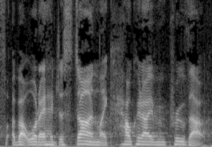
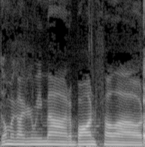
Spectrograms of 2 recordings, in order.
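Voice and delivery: ordinary delivery

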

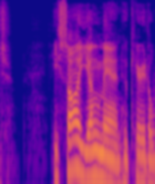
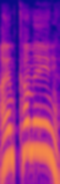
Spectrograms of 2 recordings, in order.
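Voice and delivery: very high, loud, ringing shout; 12 semitones higher, 5 dB louder than usual. The boy is returning at night, forgetting his resolutions again, shouting. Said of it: "he shouted".

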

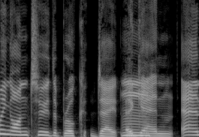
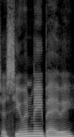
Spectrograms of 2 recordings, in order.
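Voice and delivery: put-on quiet whisper, lower and quieter; 6 semitones lower, 6 dB quieter than usual. Retelling what Holly whispered after the rose ceremony: imitating Holly whispering. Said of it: "whispers quietly".

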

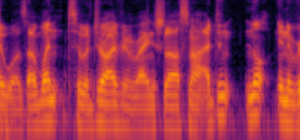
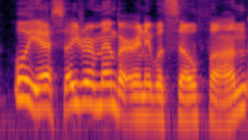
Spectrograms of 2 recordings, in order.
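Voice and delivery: put-on high Irish accent drifting into an American accent; 8 semitones higher, 4 dB louder than usual. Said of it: "he started each sentence Irish and ended it American".

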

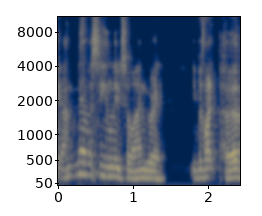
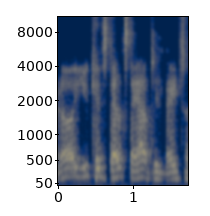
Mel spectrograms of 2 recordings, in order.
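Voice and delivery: creaky, put-on fake old man voice; 4 dB quieter than usual. Retelling Carl making dad jokes to the kids, putting on an old man voice. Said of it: "putting on the old man voice".

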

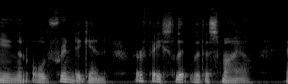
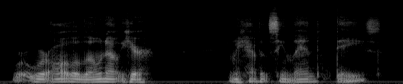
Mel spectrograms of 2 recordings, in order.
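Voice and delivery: whisper, much higher pitch; 5 semitones higher than usual. Yadith tells the seal they are alone out at sea; whispering. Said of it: "she continued in a whisper".

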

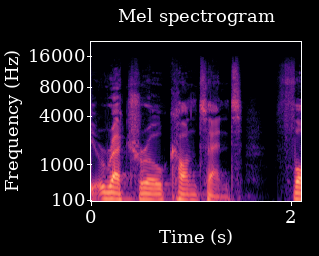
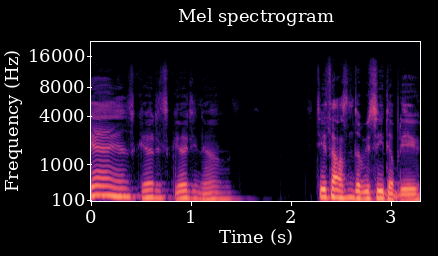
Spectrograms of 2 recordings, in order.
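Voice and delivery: put-on blasé voice, higher pitch; 4 semitones higher than usual. Mocking a wrestling writer's take on Dynamite: blasé Dave Meltzer impression. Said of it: "he's a bit blasé about Dynamite these days".

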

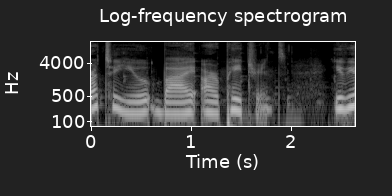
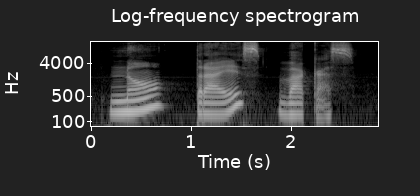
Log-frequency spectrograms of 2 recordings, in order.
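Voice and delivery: slow, careful, deliberate, drawn-out delivery. Repeating the phrase of the day for learners, a little slower. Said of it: "un poco más lento voy a decirla yo".

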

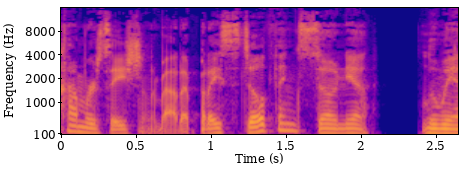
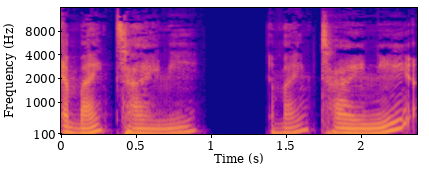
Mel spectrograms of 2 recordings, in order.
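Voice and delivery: flirty tone, every word dragged out slowly. Retelling how Ramona got flirty with a tall guy: imitating Ramona flirting. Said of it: "Ramona got all flirty with him".

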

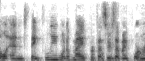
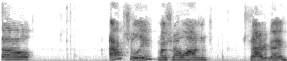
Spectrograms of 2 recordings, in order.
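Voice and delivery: talking with candy in mouth, mouth full; 3 semitones higher than usual. Starting to answer a question about the show, talking with candy in mouth. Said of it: "shoved candy in my mouth while I started talking".

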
